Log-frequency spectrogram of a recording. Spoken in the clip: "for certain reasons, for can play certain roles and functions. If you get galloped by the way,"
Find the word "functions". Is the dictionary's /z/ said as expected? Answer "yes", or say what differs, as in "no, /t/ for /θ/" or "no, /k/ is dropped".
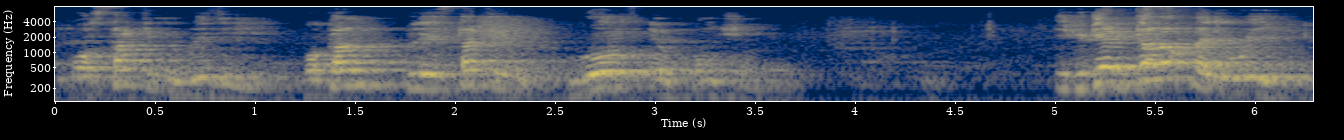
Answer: no, /z/ is dropped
